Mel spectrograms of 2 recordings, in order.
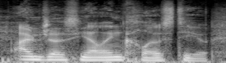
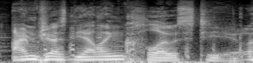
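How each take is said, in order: First: Said in the usual way. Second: Said through a laugh. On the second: Real, not acted. Ranter excusing the yelling to the listener, laughing. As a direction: crack up while excusing the yelling. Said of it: "you're feeling like I'm yelling at you".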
